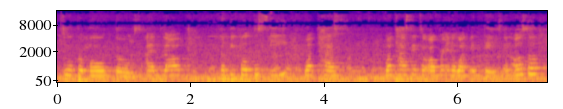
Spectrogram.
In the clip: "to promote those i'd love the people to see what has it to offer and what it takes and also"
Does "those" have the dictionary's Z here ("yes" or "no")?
no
